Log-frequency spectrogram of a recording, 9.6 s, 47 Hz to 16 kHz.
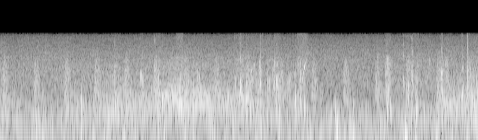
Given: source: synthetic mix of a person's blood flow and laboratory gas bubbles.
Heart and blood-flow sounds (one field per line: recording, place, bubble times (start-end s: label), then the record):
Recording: Doppler ultrasound of blood flow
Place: subclavian vein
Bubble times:
2.24-2.48 s: bubbles
2.77-2.90 s: bubbles
3.07-3.30 s: bubbles
3.52-3.82 s: bubbles
3.92-4.01 s: bubbles
4.67-5.25 s: bubbles
5.32-5.83 s: bubbles
5.88-6.17 s: bubbles
7.68-7.86 s: bubbles
8.05-8.39 s: bubbles
8.57-8.63 s: bubbles
8.80-9.05 s: bubbles
9.23-9.29 s: bubbles
9.32-9.58 s: bubbles
From the record:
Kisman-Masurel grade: 333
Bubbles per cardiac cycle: rolling drumbeat, 9 or more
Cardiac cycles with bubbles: 50 to 99%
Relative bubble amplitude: loud (0.450 to 0.775)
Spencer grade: 3 (all of the cardiac periods contain showers or single bubble signals, but not dominating or overriding the cardiac motion signals)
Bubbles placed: anywhere in the cardiac cycle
